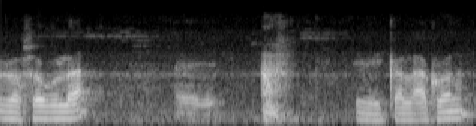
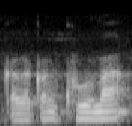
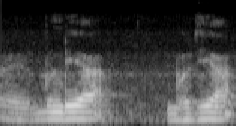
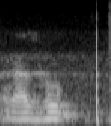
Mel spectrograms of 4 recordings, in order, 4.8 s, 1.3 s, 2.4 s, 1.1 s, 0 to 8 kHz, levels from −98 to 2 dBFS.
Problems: constant background noise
